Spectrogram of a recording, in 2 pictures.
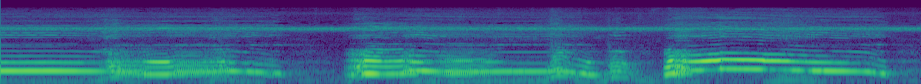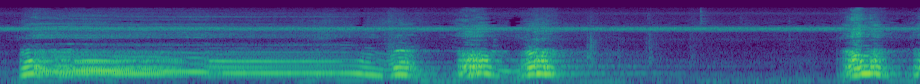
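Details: : Great Pyrenees mix teaching his brother to howl; indoor dogs give long, wavering howls in bursts, some gliding up and down, others broken into short yips, with pauses between, over a steady high electronic whine.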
